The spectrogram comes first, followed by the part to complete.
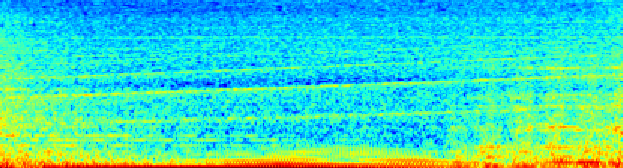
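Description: A deep rumbling sound effect, likely edited in. It starts with a click, and its low tones slide steadily downward while a thin high whine rises. It swells to its loudest in the middle and eases off near the end.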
